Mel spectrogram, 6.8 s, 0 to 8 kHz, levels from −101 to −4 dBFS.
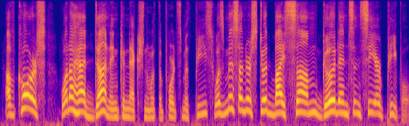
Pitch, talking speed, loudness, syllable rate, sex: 190 Hz, 175 wpm, -19 LUFS, 4.8 syllables/s, male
